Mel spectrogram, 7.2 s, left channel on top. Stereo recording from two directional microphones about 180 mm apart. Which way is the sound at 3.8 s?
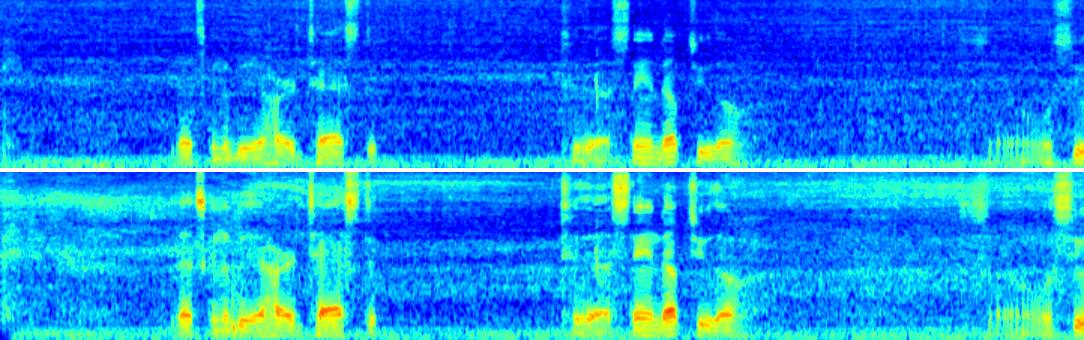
5° left (ahead or behind).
